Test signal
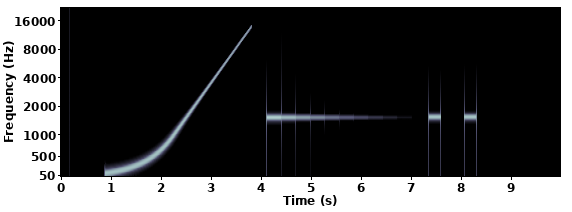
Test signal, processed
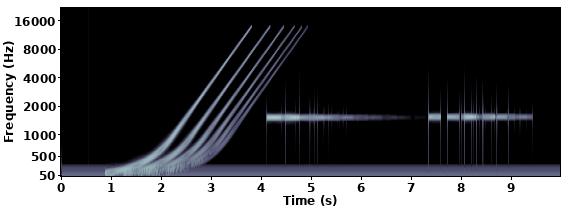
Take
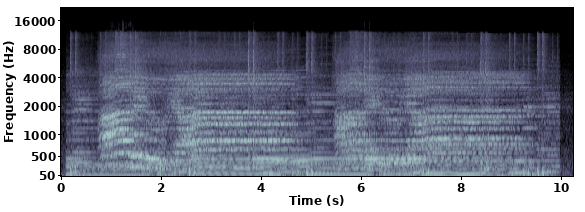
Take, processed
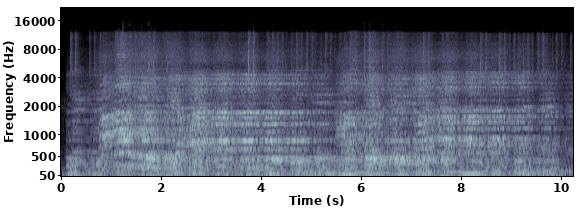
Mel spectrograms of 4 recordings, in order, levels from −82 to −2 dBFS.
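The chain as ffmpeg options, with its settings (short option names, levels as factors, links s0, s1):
-af "aecho=1:1:370|647.5|855.6|1012|1129:0.631|0.398|0.251|0.158|0.1,aeval=exprs='val(0)*sin(2*PI*24*n/s)':c=same,aeval=exprs='val(0)+0.00398*(sin(2*PI*50*n/s)+sin(2*PI*2*50*n/s)/2+sin(2*PI*3*50*n/s)/3+sin(2*PI*4*50*n/s)/4+sin(2*PI*5*50*n/s)/5)':c=same"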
